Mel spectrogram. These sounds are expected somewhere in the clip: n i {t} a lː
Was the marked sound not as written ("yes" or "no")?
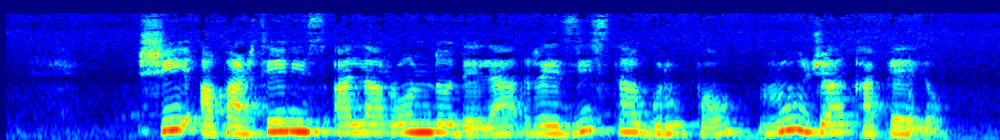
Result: yes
